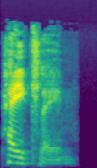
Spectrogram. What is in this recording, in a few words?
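"pay claim", British English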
